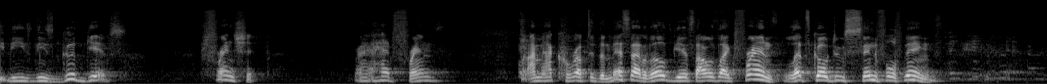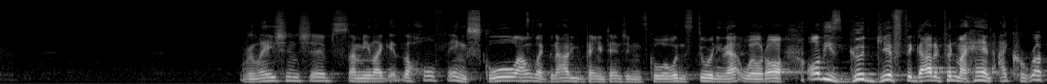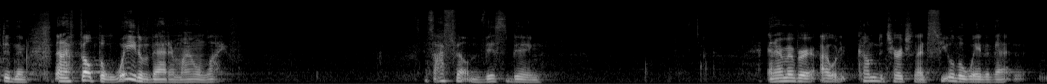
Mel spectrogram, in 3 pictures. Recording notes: speaking at our Every Nation Student Conference in Columbia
